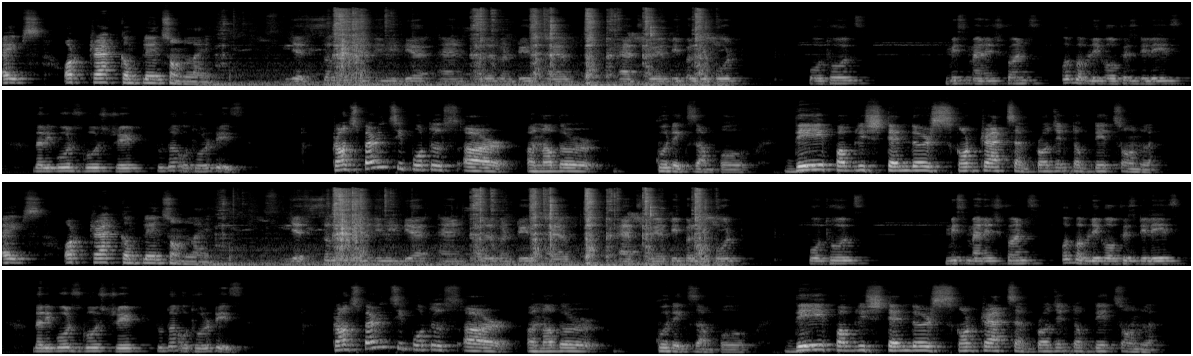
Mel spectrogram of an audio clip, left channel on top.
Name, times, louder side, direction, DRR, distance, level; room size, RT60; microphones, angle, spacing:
voice 1, 0.0-2.2 15.2-17.8 18.4-19.3 19.7-23.4, left 2 dB, 25° left, 3 dB, 0.5 m, -28 dB
sound 1, 1.9-7.3, right 3 dB, 25° right, 0.6 m, -32 dB
voice 2, 2.8-5.7 6.2-7.3 8.1-8.5 9.4-10.3 10.6-11.7 12.2-14.2, right 1 dB, 70° right, -1 dB, 1.1 m, -33 dB
4.6 x 2.3 x 3.6 m, 0.38 s
head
